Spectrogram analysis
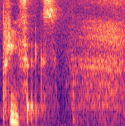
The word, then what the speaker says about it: prefix: Now, preface is absolutely pronounced preface, but prefix, it would seem, is definitely pronounced prefix.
